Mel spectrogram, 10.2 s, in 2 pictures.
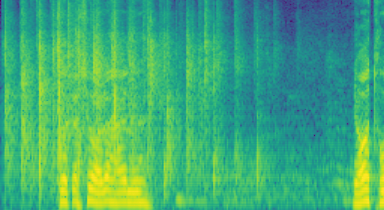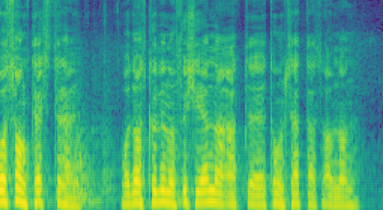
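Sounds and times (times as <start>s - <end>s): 
applause: 0.0s - 3.8s
speech: 0.8s - 2.4s, 4.7s - 10.0s.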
